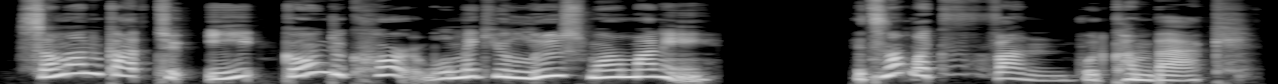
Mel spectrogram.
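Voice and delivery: aunt boasting and sneering; angry rant. A narrator's reading. Aunt defends taking money.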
